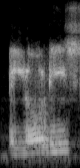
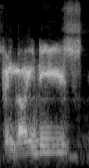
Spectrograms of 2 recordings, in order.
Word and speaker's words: Phyllodes: Now, because of its varied origin, it's pronounced in various ways. And that is probably the most controversial. So if you look at the name, you can call it Phyllodes, Phylloides, Phylloides, Phyllodes, or any combination of a short or long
